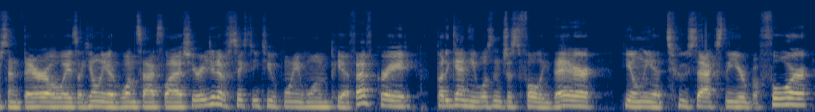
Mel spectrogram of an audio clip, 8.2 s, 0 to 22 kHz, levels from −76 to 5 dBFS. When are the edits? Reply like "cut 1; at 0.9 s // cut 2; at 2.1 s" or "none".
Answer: cut 1; at 4.3 s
